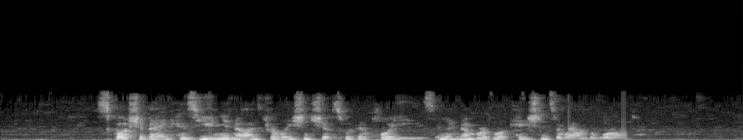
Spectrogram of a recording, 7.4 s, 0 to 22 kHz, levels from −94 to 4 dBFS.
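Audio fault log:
2.09–2.12 s and 6.21–6.27 s, concealed Bluetooth headset packet loss: the receiver papers over about 30 ms of missing audio before "relationships with employees in", then 45 ms spread over 60 ms after "of locations around the" by repeating recent waveform, giving brief buzzy patches and a slight warble on recovery.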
